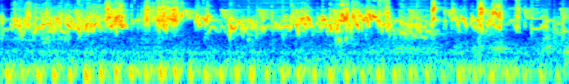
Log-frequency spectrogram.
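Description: Parakeets chatter in a dense, continuous stream of high, scratchy chirps and squeaky warbles, several birds overlapping with no pauses, over a faint low hum.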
